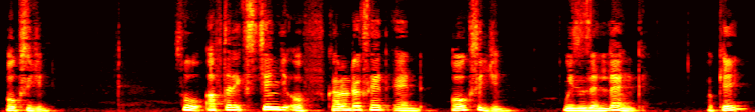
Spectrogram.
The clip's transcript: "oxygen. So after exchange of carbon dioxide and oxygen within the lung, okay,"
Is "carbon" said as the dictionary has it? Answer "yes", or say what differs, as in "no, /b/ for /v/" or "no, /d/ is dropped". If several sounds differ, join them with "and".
no, /b/ is dropped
